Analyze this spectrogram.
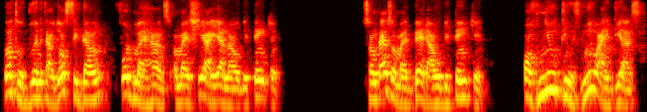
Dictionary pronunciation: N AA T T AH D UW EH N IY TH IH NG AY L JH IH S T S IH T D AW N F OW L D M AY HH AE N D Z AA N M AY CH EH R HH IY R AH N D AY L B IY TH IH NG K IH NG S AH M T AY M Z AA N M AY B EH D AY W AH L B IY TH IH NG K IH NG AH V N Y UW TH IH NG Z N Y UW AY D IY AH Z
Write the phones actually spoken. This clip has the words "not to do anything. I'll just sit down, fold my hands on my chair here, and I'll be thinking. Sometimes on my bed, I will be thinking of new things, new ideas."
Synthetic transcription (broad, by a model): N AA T T AH D UW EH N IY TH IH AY W JH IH S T S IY T D AW N F OW L D M AY HH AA N D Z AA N M AY SH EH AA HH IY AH N AY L B IY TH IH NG K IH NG S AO M T AY M S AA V M AY B EH D AY W AH L B IY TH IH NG K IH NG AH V N Y UW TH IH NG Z N Y UW AY D IY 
